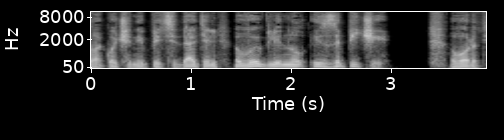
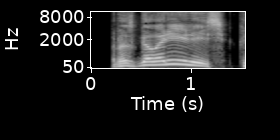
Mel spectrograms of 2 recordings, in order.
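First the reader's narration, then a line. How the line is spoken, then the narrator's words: Shouted. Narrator (Russian): крикнул Чернышов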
